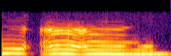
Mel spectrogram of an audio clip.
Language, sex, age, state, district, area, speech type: Malayalam, female, 45-60, Kerala, Wayanad, rural, conversation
